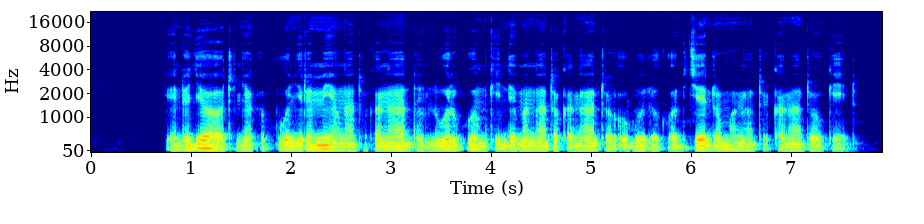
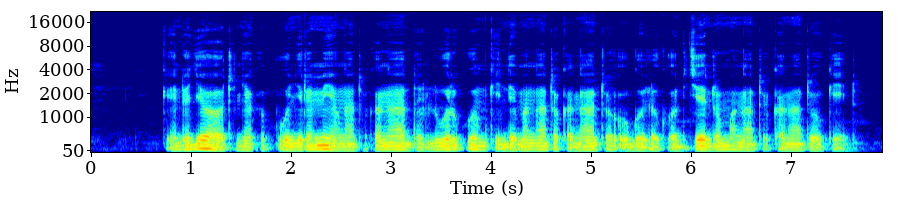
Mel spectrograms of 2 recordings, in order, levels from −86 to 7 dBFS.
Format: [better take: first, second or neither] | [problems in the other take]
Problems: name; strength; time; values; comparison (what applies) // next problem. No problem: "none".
second | noise reduction (neural mask model DeepFilterNet 3)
